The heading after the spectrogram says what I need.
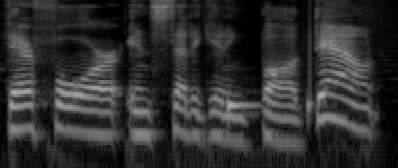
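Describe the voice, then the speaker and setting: A man hosting a casual podcast conversation, talking in an unhurried, reflective way. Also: mid-range voice, expressive, no room sound, soft background music. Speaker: podcast host.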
